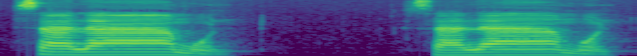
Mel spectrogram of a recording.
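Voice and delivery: Salamun said slowly, long la; slow model pronunciation. Shown as a demonstration. Teacher modelling for students to repeat, slow. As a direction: demonstrate Salamun slowly for learners to copy. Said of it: "try to do it".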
